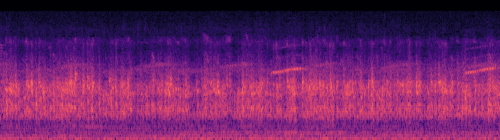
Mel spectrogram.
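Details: Frog sounds mixed with urban life: a dense, even chorus of calls with only two clear rising notes in the second half, over a low rumbling background.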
